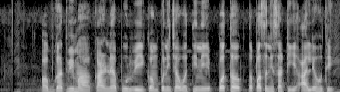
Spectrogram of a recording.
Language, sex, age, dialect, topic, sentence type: Marathi, male, 18-24, Varhadi, banking, statement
